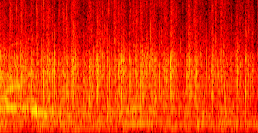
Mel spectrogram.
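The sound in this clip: An audience applauds a comedian with dense, sustained clapping, a steady wash of hands that stays loud throughout with faint crowd noise mixed in.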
